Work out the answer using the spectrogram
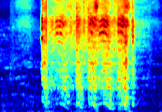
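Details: Tata Vista that won't start after overheating when a crash knocked off the radiator hose: about a second of cranking with uneven compression beats, then it stops without firing; cranks but won't start.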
